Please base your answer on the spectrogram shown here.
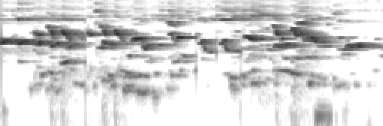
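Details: A male ruddy-breasted seedeater (Sporophila minuta), swaying on a branch among green weeds, sings a run of sweet, varied whistled notes slurring up and down in quick succession, with one brief low thump near the end.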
